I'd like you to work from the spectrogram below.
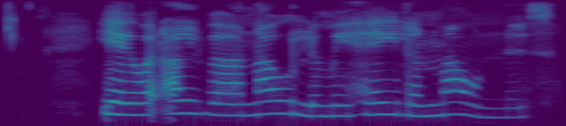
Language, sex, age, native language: Icelandic, female, 11, Icelandic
